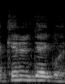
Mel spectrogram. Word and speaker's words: Canandaigua: Yeah, Canandaigua, just like that.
